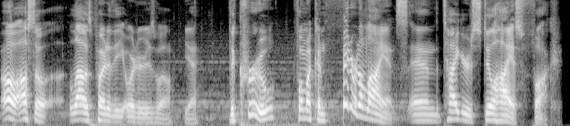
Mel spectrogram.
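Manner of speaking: normal talking voice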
